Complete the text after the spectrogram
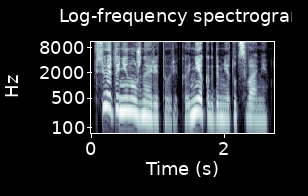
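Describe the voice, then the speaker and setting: A woman reading an audiobook, voicing a cold, contemptuous middle-aged male butler who speaks slowly and wearily. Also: fairly low pitch, expressive, a little mellow, no room sound, clean studio sound, close to an everyday voice. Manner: slow, contemptuous, weary.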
